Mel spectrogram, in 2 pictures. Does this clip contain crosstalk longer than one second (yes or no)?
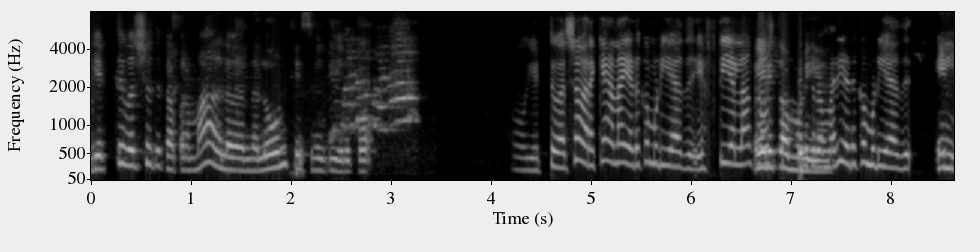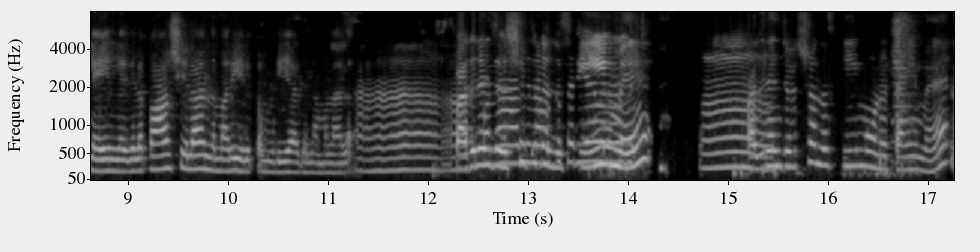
yes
